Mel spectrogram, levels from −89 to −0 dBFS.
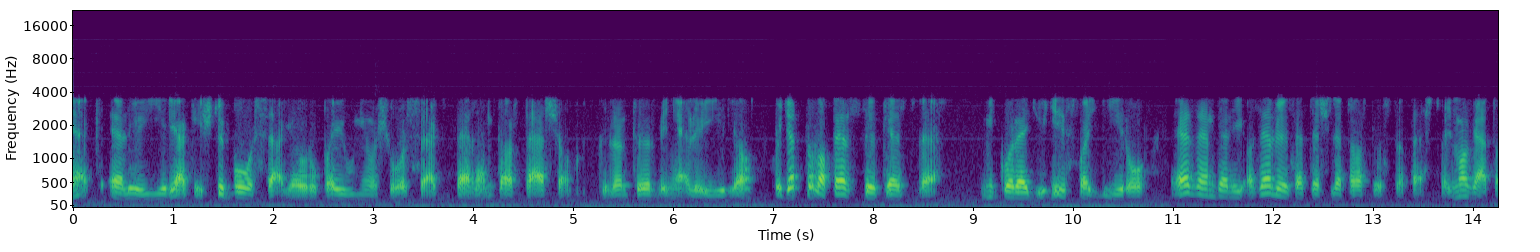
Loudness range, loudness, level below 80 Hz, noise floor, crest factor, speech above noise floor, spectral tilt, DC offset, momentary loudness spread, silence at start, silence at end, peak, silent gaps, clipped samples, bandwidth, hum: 3 LU; -27 LUFS; -62 dBFS; -52 dBFS; 18 dB; 25 dB; -5.5 dB/octave; under 0.1%; 11 LU; 0 s; 0 s; -8 dBFS; none; under 0.1%; 3.7 kHz; none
